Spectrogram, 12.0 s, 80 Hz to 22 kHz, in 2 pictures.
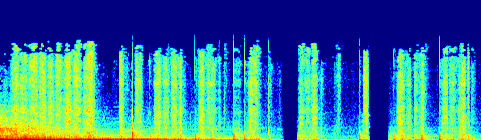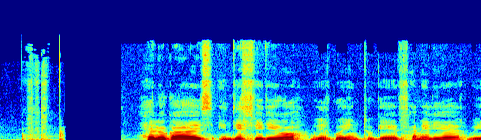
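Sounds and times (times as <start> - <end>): music sting: 0.0 - 2.5
marker pen scratching: 0.9 - 6.9.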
